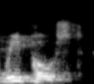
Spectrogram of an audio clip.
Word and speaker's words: repost: Eh, eso sería un una acción de repost, pero también siempre el acento, perdón, la clava atónica la pongo en la primera parte, en el re.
